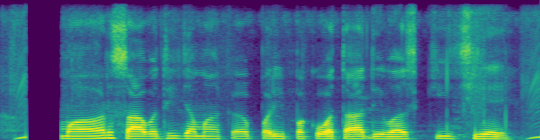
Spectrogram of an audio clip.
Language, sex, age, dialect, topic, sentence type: Maithili, male, 31-35, Bajjika, banking, question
